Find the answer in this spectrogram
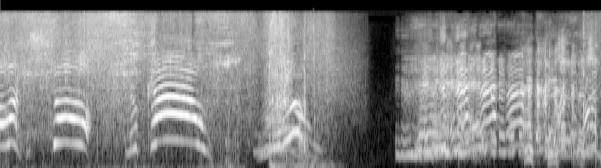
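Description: A cartoon child's repeated wailing cries while sliding on ice, unable to stop, then a crash about three seconds in as she bowls over a group of other children. A chorus of children's laughter follows.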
